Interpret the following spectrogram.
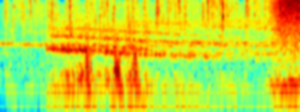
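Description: Cinematic sound effect in a TV promo: a low rumble under a tone that glides slowly downward, with a few short low hits between about half a second and a second in.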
